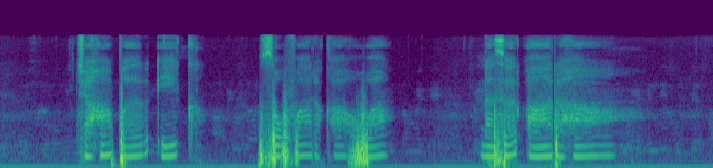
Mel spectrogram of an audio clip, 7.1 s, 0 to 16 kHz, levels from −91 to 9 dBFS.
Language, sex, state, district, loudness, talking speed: Hindi, female, Rajasthan, Jaipur, -19 LUFS, 85 wpm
